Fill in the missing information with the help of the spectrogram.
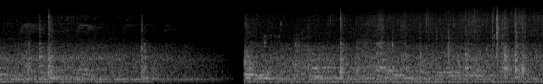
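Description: Sliced onions frying in oil in an aluminium karahi: a steady sizzle that fades out and breaks off about two seconds in, then starts again with a metal spatula stirring and scraping through them.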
